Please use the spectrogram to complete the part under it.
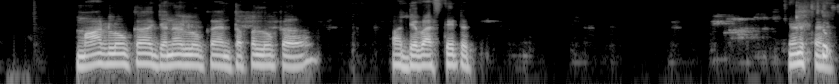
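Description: An older man speaks calmly over an online call, reading out.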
